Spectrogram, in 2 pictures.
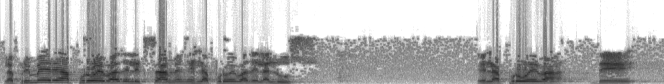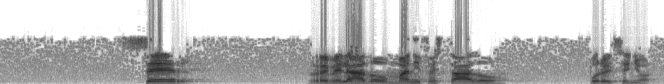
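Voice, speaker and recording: High-voiced male pastor preaching slowly. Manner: preaching with frequent rhetorical questions to the congregation. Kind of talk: sermon. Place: church. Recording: echoey church hall, muffled lo-fi sound.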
